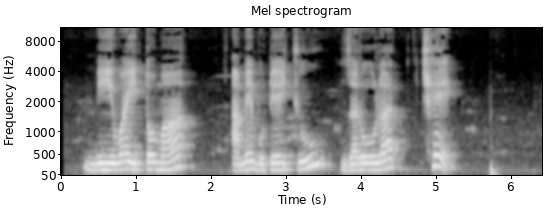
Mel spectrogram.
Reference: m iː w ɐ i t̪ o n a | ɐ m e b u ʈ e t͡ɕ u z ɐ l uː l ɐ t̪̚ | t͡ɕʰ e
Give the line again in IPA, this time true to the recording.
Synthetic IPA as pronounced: m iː w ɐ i t̪ o m a | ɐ m e b u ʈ e t͡ɕ u z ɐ ɾ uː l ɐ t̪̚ | t͡ɕʰ e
